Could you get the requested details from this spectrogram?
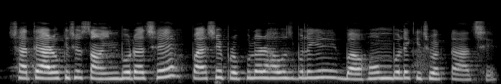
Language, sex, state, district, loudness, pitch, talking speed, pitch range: Bengali, female, West Bengal, Cooch Behar, -18 LUFS, 285 Hz, 180 wpm, 275-300 Hz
